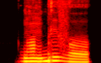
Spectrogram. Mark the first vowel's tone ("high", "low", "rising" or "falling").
low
